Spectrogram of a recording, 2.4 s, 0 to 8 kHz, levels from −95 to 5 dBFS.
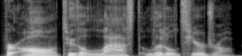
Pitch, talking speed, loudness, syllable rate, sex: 135 Hz, 175 wpm, -17 LUFS, 3.8 syllables/s, male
